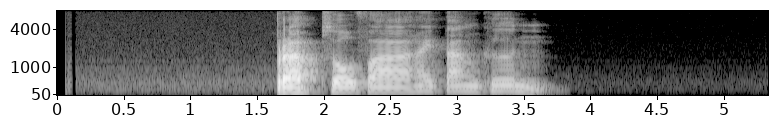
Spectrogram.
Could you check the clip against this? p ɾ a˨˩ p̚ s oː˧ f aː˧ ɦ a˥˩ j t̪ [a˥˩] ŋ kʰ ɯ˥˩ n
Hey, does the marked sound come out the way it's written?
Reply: yes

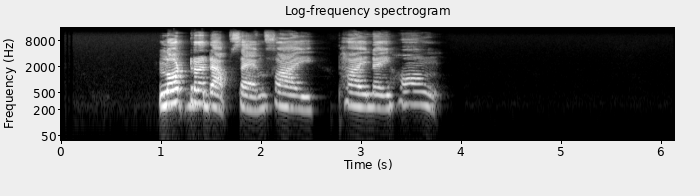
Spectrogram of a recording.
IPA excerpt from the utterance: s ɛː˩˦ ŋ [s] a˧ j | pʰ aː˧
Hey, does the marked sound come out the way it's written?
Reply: no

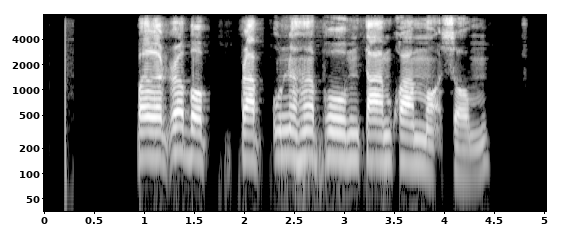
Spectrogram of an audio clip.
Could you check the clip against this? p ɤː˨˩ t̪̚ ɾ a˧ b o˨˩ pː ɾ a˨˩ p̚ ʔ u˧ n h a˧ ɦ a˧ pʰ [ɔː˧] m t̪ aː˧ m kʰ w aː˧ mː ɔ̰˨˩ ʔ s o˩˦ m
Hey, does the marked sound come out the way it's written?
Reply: no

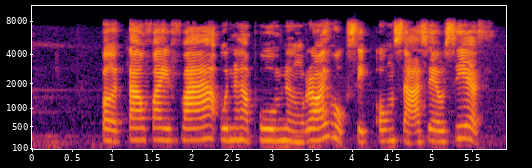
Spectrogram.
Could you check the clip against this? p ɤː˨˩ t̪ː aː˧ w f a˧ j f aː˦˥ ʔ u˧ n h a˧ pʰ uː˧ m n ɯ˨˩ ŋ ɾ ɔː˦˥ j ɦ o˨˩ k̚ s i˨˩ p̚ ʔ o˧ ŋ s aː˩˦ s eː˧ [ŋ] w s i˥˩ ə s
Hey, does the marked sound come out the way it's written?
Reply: no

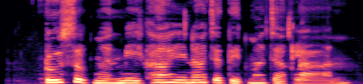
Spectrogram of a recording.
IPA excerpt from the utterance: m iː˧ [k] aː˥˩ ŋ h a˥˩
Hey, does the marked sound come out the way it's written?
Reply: no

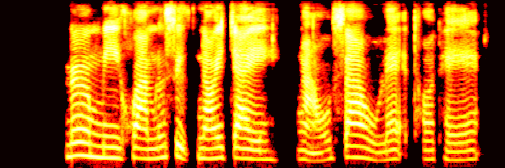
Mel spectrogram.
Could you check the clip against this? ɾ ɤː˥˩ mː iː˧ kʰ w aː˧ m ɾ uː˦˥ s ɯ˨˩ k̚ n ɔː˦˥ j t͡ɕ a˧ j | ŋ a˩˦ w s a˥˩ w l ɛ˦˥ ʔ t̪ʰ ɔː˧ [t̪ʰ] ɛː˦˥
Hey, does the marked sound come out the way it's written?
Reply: yes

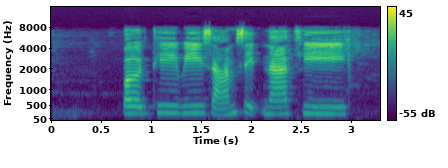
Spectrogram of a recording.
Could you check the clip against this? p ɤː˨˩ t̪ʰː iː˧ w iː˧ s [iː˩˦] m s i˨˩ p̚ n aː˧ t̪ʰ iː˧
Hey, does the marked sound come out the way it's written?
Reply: no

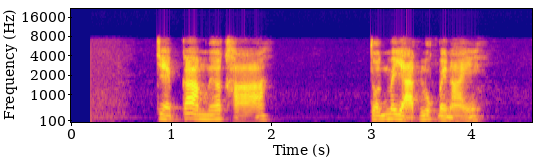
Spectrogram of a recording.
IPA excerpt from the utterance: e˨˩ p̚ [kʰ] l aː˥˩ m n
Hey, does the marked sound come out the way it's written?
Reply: no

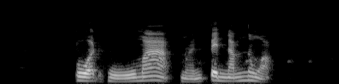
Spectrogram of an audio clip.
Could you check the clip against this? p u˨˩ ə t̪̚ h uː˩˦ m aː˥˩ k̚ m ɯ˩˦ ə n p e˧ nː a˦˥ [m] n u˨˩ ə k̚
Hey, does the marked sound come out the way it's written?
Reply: yes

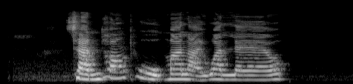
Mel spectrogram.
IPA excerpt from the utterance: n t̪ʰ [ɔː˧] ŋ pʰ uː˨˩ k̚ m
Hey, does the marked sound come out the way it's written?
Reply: no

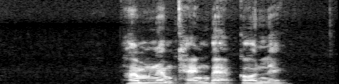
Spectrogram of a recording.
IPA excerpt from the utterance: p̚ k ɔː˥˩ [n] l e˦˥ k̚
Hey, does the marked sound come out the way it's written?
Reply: yes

